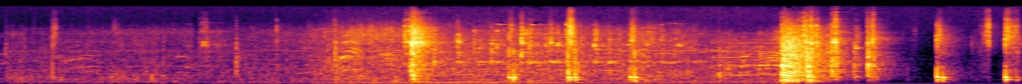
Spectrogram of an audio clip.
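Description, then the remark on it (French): Outdoor traffic rumble with a few sharp knocks and clatters, then a door shuts with a solid thud near the end and the street noise drops away to a quieter interior, as people enter a small apartment building off a courtyard on rue Bouteille. “Ils entrent dans l'immeuble.”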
